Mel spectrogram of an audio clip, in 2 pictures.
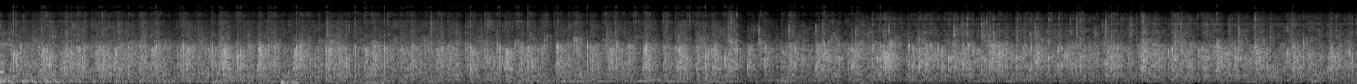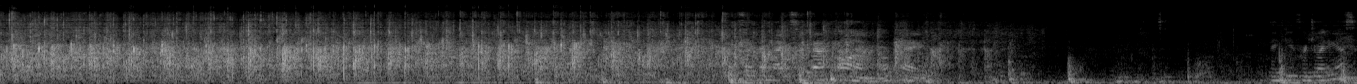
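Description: A large audience applauds long and loudly as guests are welcomed onto a stage, a dense sustained wall of clapping that holds steady before thinning out and fading near the end.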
